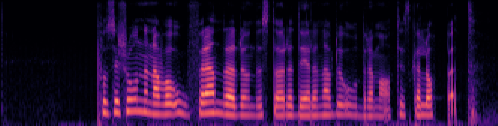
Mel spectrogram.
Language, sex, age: Swedish, female, 23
